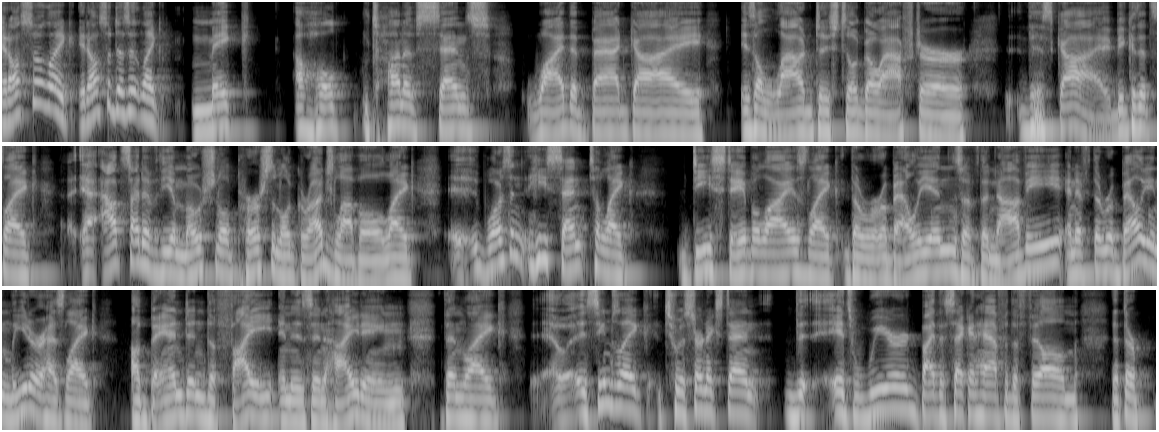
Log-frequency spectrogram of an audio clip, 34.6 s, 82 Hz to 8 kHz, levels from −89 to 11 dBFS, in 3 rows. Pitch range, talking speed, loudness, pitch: 110-135 Hz, 145 wpm, -21 LUFS, 125 Hz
